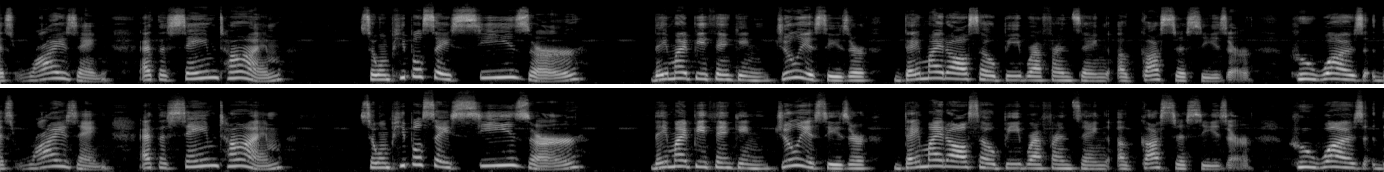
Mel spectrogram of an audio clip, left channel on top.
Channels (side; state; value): both; normal; correlation 0.30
